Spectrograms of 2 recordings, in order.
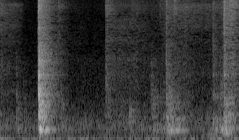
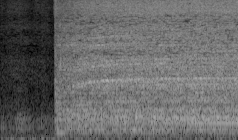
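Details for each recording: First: Paper shredder run with paper bound on the roller ends; after a few clicks the motor spins up to a steady, even whir as the jam grinds free, cutters turning freely again. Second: Paper shredder with paper jammed in cutter head, run forward with paper inserted; motor starts into loud rough hissing grind that steadies as stuck paper is ground finer until cutters free up.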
